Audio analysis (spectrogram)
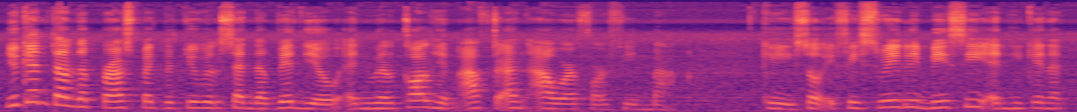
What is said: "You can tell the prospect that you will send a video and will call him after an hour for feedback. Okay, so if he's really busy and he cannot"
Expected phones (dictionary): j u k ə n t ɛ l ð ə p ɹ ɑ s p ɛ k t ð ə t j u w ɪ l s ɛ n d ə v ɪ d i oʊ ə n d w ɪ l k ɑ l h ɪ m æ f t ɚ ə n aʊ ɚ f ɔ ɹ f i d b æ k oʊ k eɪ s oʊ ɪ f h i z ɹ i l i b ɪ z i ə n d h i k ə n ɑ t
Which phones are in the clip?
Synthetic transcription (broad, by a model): j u k ə n t ɛ l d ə p ɹ ɑ s p ɛ k t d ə t j u w ɪ l s ɛ n d ə v ɪ d i oʊ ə n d w ɪ l k ɑ l h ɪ m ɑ f t ɚ ə n aʊ ɚ f ɔ ɹ f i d b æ k oʊ k eɪ s oʊ ɪ f h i s ɹ i l i b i s i ə n d h i k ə n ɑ t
